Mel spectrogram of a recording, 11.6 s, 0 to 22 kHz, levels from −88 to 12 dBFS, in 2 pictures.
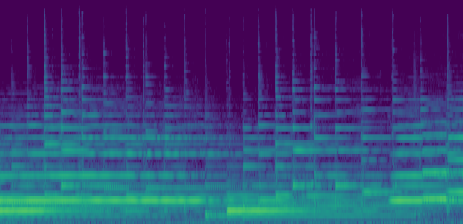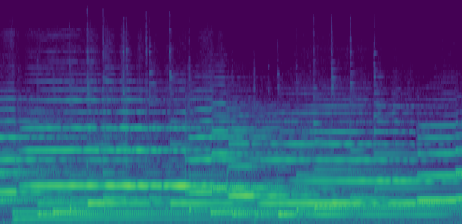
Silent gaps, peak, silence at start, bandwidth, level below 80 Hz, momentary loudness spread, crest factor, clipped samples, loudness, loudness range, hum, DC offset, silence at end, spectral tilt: none; -6 dBFS; 0 s; 8.8 kHz; -50 dBFS; 8 LU; 14 dB; under 0.1%; -20 LUFS; 5 LU; none; under 0.1%; 0 s; -8 dB/octave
